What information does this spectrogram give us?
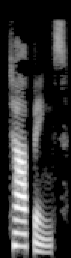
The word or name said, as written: toppings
